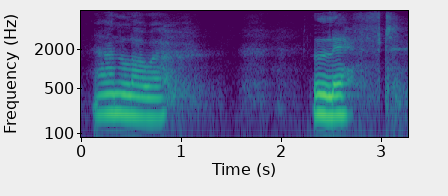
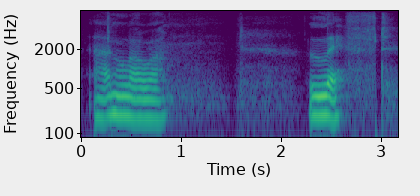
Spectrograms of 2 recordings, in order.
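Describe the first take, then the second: No difference in how they are said.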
